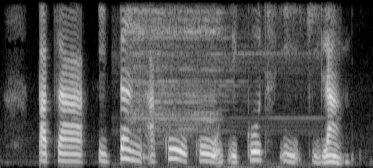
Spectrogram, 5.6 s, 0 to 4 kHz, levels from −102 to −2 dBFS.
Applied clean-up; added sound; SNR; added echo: none; Sawing; 20 dB; none.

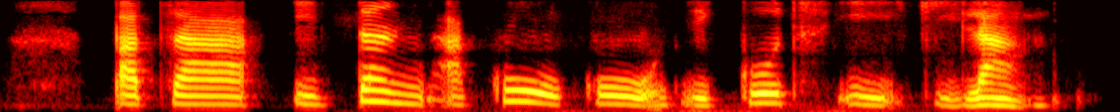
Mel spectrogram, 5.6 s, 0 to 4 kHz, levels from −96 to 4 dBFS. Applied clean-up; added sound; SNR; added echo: neural mask model Resemble Enhance denoiser.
